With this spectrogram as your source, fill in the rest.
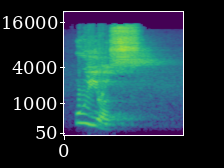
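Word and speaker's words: ouios (υἱός): Le mot fils ici, utilisé par Paul, est un mot grec que l'on prononce ouios. Ouios.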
